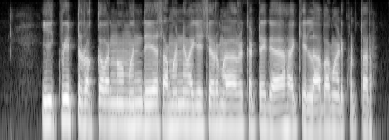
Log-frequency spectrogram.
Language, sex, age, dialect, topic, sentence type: Kannada, male, 31-35, Central, banking, statement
